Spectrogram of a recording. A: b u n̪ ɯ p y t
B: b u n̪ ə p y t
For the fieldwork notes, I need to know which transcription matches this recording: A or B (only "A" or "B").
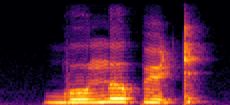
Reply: A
